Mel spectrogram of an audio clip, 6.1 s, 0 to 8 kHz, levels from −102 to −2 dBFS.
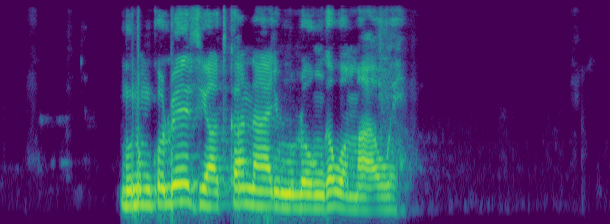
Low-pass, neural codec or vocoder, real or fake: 7.2 kHz; codec, 24 kHz, 3.1 kbps, DualCodec; fake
